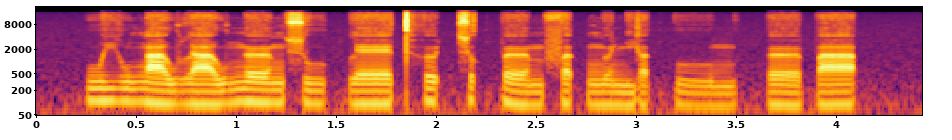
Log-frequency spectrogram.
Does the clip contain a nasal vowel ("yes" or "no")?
no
